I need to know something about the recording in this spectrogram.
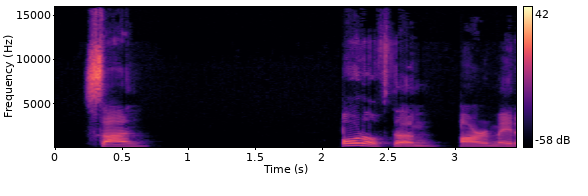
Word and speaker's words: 三: The pronunciation is 三. 跟我读三.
